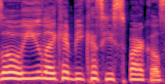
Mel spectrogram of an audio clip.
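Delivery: normal talking voice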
